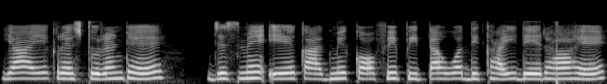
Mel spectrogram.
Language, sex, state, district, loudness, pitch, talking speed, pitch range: Hindi, female, Uttar Pradesh, Lucknow, -12 LUFS, 260 Hz, 140 wpm, 255-270 Hz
